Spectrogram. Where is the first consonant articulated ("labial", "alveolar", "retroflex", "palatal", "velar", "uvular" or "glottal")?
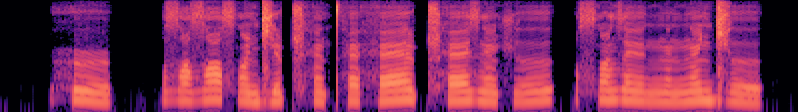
glottal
